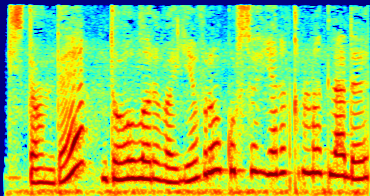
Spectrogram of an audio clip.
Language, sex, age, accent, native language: Uzbek, female, under 19, Andijon, Uzbek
